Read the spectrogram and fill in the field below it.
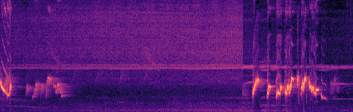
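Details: Red-whiskered bulbul giving a common three-syllable doubled song used for teaching young birds: a faint warbled phrase at the start, a steady high hum, then a loud run of bright, bouncing whistled notes.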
